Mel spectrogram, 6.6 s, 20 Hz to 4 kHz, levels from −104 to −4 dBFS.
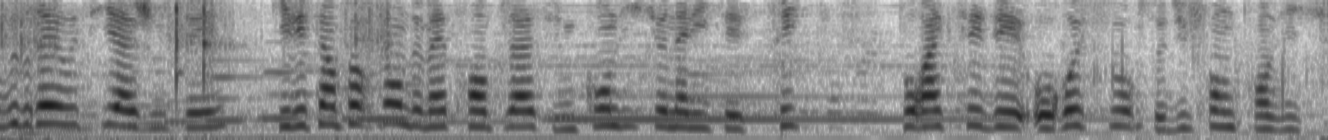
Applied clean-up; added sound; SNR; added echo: none; Applause + Chewing, mastication; 13 dB; none.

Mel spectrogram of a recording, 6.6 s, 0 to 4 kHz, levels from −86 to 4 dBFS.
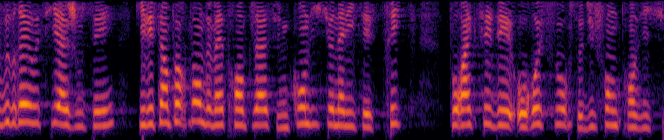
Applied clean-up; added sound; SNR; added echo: none; none; none; none.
